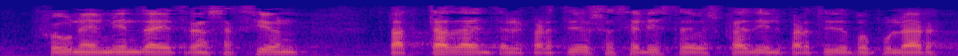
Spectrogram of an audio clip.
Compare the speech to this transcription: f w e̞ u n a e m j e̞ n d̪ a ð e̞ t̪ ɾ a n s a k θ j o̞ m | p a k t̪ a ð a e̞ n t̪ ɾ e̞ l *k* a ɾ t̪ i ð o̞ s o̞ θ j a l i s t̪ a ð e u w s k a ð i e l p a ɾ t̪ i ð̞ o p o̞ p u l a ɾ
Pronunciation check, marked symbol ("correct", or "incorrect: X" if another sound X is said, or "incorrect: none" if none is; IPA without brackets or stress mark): incorrect: p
